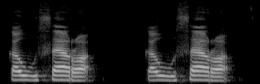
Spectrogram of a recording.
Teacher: काफ पर वाउलीन है, इसको हम नरम आवाज़ के साथ जल्दी पढ़ेंगे। सा पर हरकत है, इसको हम नरम आवाज़ के साथ जल्दी पढ़ेंगे।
